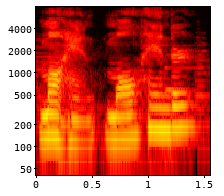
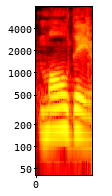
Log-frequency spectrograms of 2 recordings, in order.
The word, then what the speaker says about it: Moldaver: the guards while he asks the president about Molhander? How do you come on, man! You're in a Fallout podcast. You should know how to say the name of the Moldaver.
